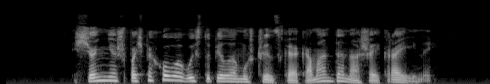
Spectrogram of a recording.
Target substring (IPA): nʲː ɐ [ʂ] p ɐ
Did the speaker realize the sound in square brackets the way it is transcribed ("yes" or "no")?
yes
